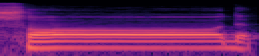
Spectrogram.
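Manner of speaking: সদ with lips rounded, vowel held long; rounded mouth. Shown as a demonstration. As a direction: draw সদ out as "sawwwd". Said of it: "মুখটা গোল হয়". (সদ, গোল মুখে লম্বা টান)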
